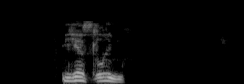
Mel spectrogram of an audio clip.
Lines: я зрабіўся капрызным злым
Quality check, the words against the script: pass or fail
fail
